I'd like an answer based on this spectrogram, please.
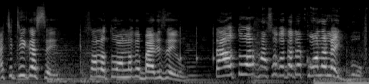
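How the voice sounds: A woman's put-on character voice, extremely high and bright, sharp in tone, with big pitch swings and a very fast pace over faint music in the background.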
